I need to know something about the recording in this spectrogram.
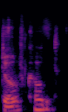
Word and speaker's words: dovecote: like the uh okay how how do you pronounce this again Dove coat okay like the thing where she keeps the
